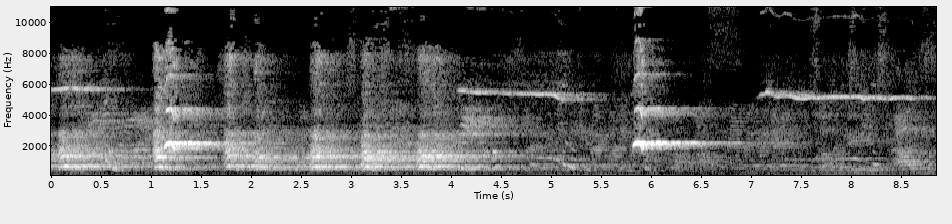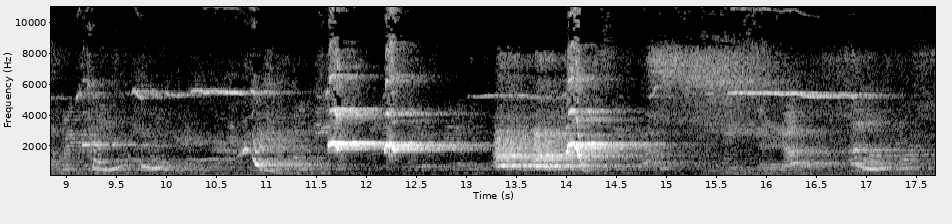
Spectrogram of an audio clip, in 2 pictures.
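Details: During agility class on 11/12/2019, Phenix the female Kerry Blue Terrier, working with a toy reward on contacts, gives a string of sharp, ringing barks and yips in irregular bursts, some with short whining slides, between quieter pauses.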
